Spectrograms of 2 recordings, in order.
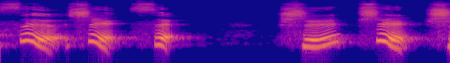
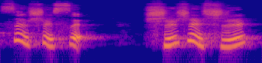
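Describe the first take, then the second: First: The syllables are said slowly. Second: The syllables are said quickly. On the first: "천천히 처음에는" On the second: "빨리 하다 보면은"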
